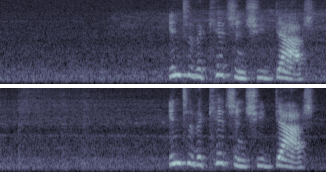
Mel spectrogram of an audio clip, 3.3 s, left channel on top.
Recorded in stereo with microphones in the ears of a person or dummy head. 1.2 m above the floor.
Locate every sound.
1.7 s a woman speaking: 15° right (ahead or behind), 0.6 m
